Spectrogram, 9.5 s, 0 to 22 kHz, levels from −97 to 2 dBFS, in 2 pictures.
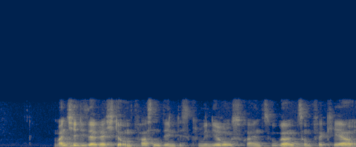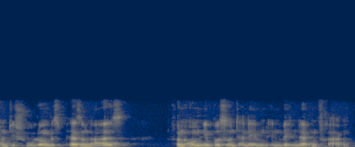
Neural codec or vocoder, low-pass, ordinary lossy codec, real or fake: none; 7.2 kHz; none; real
